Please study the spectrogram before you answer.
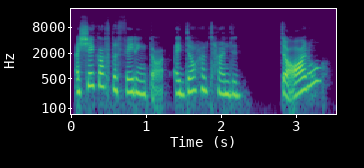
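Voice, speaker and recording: A woman's voice: a little high, a little fast, no echo, clean studio sound. A woman reading a visual novel aloud, with playful asides between narration. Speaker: story reader.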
